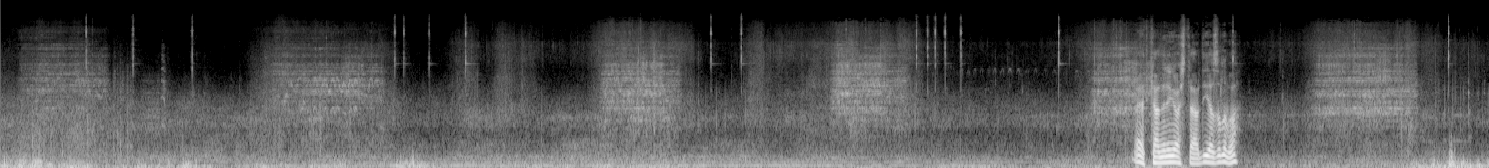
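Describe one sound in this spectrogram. A fishing reel whirs in bursts as its line is wound in.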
